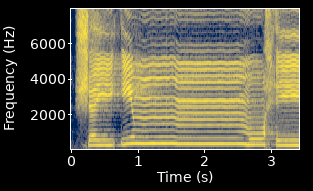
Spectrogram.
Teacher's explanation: Kemudian ada hukum idgham bi gunnah. Karena ada tanwin kasrah menghadapi huruf mim, maka tanwinnya dimasukkan ke mim. Syai'im disertai bunyi dengung.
